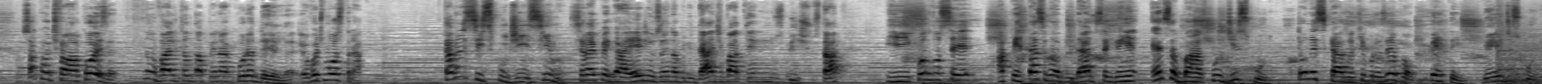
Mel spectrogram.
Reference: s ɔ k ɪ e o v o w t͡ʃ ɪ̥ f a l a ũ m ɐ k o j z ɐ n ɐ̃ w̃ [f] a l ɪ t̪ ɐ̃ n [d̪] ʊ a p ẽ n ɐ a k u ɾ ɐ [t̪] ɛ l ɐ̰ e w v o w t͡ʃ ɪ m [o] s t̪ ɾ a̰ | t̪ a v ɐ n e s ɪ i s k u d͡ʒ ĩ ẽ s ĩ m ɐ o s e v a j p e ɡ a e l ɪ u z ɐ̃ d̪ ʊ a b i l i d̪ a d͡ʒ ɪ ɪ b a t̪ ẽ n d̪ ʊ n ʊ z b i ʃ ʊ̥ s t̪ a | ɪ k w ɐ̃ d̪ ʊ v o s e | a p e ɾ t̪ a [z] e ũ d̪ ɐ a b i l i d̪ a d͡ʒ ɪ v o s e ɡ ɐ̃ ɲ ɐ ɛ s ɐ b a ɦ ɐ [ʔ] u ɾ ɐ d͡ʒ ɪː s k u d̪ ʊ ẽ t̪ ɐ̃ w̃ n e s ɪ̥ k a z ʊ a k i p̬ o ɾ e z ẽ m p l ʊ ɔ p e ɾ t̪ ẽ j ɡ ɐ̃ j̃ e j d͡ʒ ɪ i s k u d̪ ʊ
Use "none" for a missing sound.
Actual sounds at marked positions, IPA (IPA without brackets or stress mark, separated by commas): v, t̪, d̪, o, s, k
